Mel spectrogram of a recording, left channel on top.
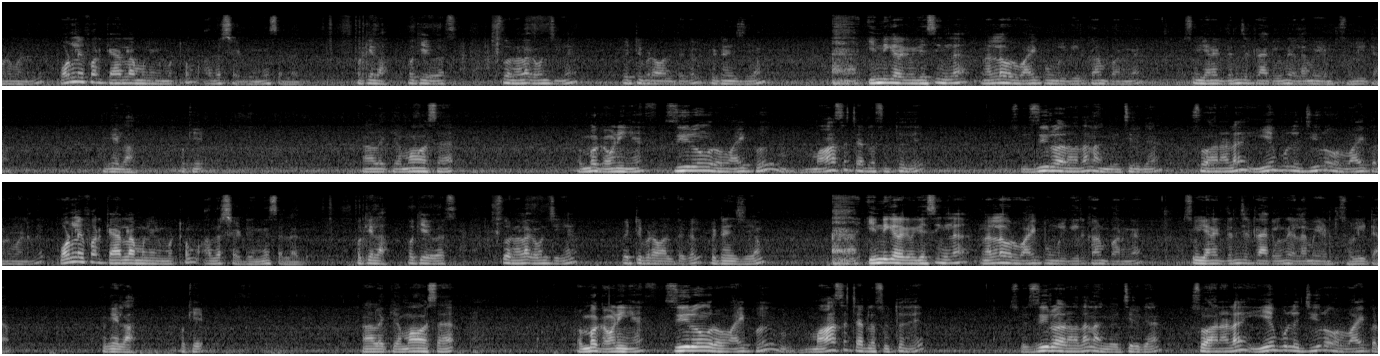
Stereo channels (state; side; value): noise; left; rumble, 22 dB below the sound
